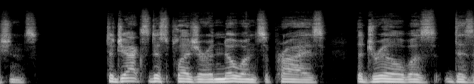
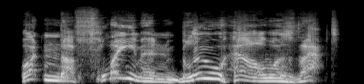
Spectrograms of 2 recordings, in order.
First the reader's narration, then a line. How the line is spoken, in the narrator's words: shouted Jack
